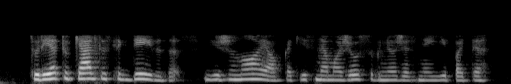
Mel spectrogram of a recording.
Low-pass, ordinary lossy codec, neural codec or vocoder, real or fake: 7.2 kHz; AAC, 16 kbps; codec, 24 kHz, 0.9 kbps, DualCodec; fake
